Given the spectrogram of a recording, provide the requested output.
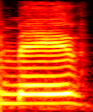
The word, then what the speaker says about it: Maeve: It is so it is one of those things where it anglicizes to Maeve, but it is generally pronounced Mab.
